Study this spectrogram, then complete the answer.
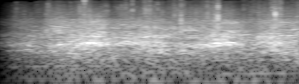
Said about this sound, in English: Hundreds of protesters crowded into Pushkin Square, less than a mile from the Kremlin, shouting, "Putin is a thief, and down with the Tsar."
